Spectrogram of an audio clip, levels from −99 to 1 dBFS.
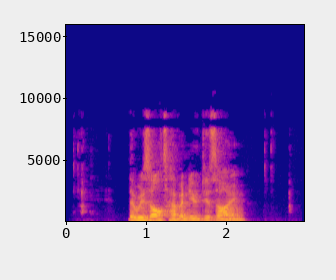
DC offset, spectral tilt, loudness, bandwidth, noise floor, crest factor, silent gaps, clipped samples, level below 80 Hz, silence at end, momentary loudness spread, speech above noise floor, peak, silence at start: under 0.1%; -6 dB/octave; -20 LUFS; 9.4 kHz; -68 dBFS; 20 dB; none; under 0.1%; -60 dBFS; 0.75 s; 8 LU; 49 dB; -2 dBFS; 0.8 s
